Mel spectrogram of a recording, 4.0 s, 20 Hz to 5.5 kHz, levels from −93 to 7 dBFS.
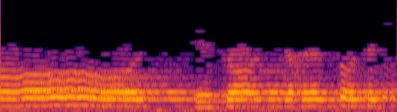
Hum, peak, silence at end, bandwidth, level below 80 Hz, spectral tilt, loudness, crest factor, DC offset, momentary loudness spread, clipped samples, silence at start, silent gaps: none; -4 dBFS; 0 s; 2.1 kHz; -44 dBFS; -14.5 dB/octave; -16 LUFS; 12 dB; under 0.1%; 7 LU; under 0.1%; 0 s; none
